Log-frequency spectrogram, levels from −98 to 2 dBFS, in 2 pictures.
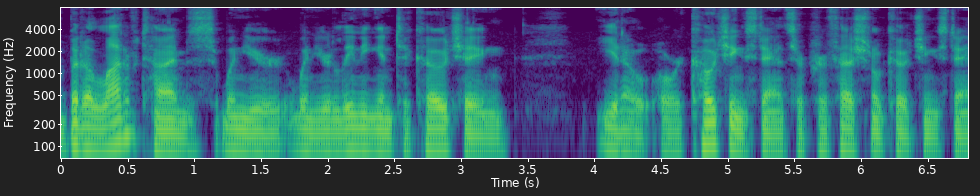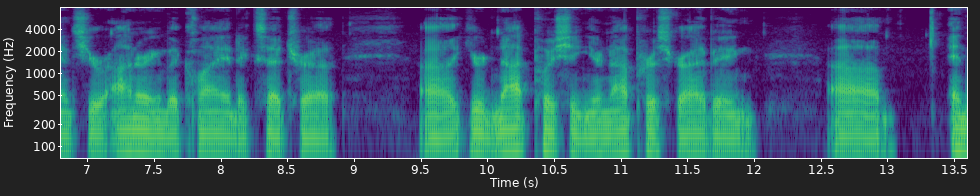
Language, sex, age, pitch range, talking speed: English, male, 50-69, 75-95 Hz, 160 wpm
